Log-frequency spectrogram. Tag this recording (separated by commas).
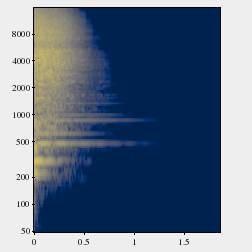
Drum, Musical instrument, Music, Snare drum, Percussion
